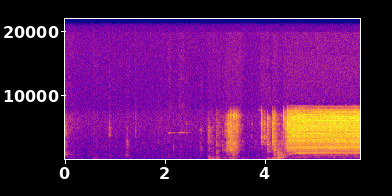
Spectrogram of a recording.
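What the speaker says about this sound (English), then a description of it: "I would recommend to do this with a screwdriver. It's just faster." A power screwdriver drives screws while a swinging stand is assembled, first a few brief whirs among quiet handling knocks, then one continuous loud whine that is close.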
